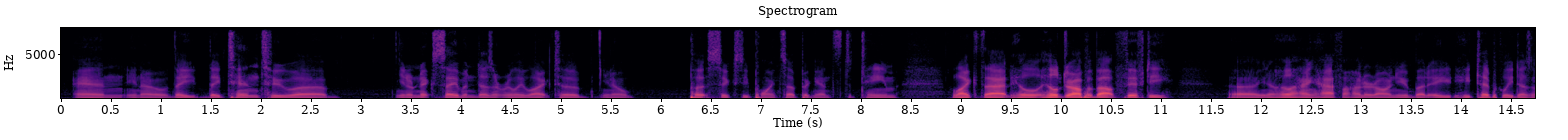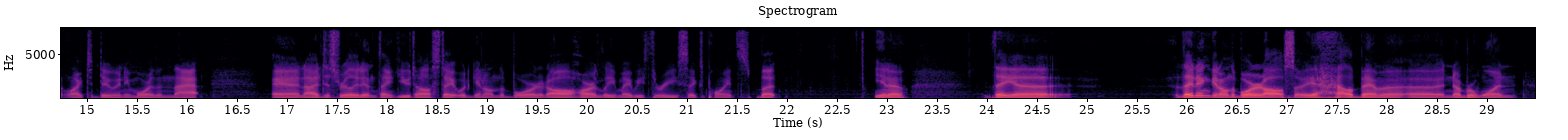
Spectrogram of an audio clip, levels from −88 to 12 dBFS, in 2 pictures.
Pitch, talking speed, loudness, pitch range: 85 Hz, 190 wpm, -32 LUFS, 80-95 Hz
